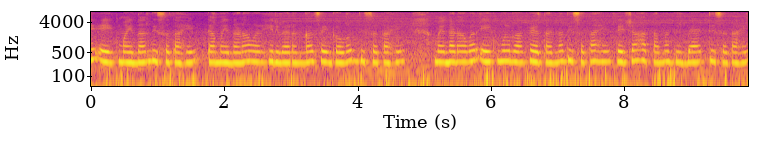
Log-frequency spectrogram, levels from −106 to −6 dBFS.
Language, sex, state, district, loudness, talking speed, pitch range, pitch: Marathi, female, Maharashtra, Sindhudurg, -16 LUFS, 140 wpm, 260-275 Hz, 270 Hz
